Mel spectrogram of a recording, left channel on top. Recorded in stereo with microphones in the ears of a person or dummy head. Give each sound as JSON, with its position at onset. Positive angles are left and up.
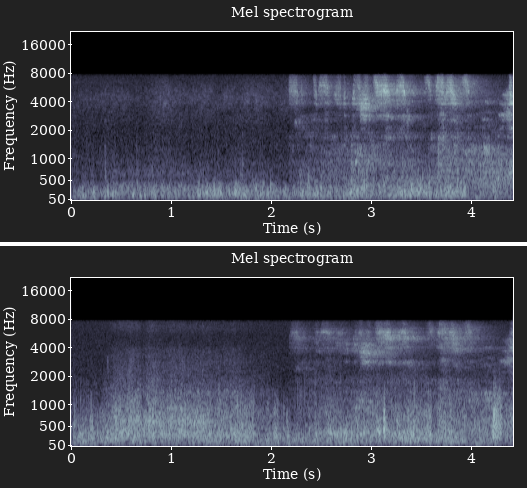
{"t": 2.2, "sound": "whispering", "side_deg": 60, "distance_m": 2.0}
